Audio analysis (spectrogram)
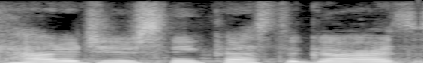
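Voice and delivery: ordinary talk, nothing marked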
